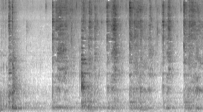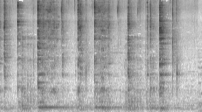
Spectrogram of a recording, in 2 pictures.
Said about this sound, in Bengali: এবার খিচুড়িতে দেওয়ার জন্য আমি বাদামগুলো ভেজে নেব।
